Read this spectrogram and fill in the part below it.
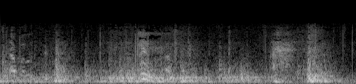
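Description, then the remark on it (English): A window is forced upward by two people pressing against its frame, in a few heavy, straining shoves with dull thuds and creaking scrapes; the strongest bumps land midway and near the end, with faint voices in the background. “I guess we can just press against the frame and push up.”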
